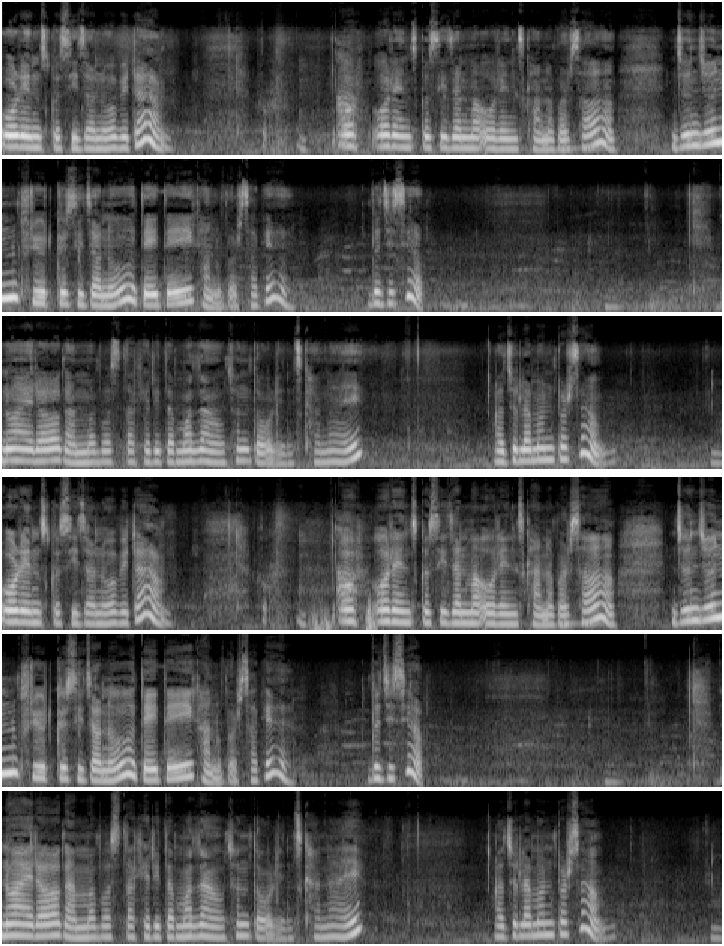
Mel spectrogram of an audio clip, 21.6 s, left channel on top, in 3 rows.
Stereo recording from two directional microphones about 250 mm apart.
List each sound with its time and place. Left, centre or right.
0.0 s speech: centre
2.0 s a sound: centre
3.8 s speech: right
14.0 s speech: right
19.2 s speech: centre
